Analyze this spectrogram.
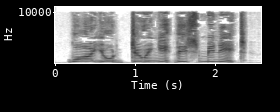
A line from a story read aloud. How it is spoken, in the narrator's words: bellowed Trumpkin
